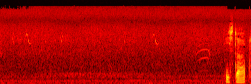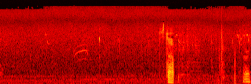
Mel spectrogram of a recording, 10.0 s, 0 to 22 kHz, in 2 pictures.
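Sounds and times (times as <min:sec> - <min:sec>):
bird giving short sharp alarm calls: 0:00.0 - 0:04.6, 0:05.8 - 0:08.9
low rumble: 0:00.0 - 0:09.7
speech: 0:04.5 - 0:05.1.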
